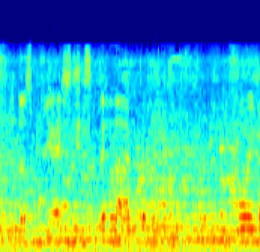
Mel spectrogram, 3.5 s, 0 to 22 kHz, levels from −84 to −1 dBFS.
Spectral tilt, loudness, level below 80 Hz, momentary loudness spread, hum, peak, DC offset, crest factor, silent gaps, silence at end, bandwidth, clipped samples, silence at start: -5 dB/octave; -20 LUFS; -34 dBFS; 5 LU; none; -4 dBFS; under 0.1%; 16 dB; none; 0 s; 11 kHz; under 0.1%; 0 s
